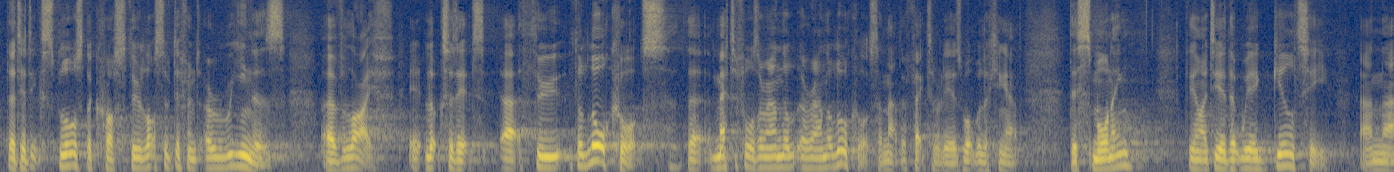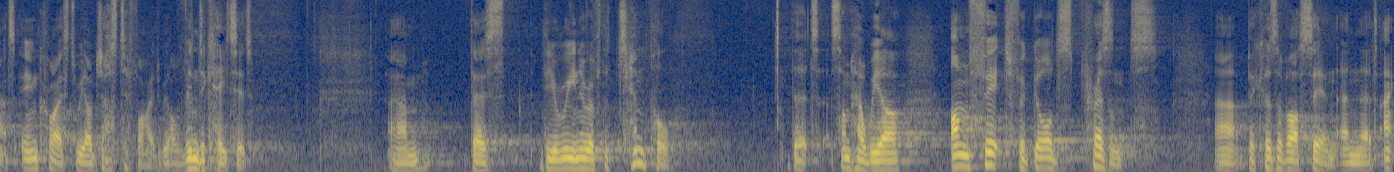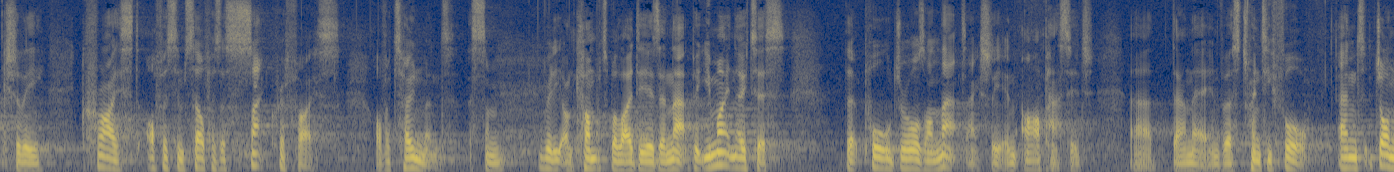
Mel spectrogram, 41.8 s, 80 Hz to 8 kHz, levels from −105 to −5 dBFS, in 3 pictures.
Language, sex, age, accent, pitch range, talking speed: English, male, 40-59, British, 105-145 Hz, 160 wpm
